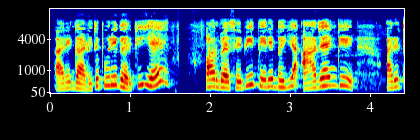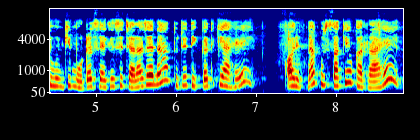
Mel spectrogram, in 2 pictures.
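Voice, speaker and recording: A woman's voice: extremely high pitch, expressive, fairly quick. A woman voicing a stubborn, nagging middle-aged mother-in-law in a cartoon story. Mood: dismissive. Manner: scolding, dismissive. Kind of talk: cartoon voice acting.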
